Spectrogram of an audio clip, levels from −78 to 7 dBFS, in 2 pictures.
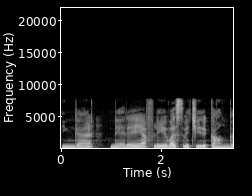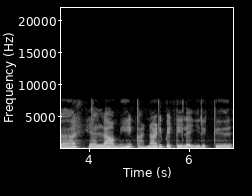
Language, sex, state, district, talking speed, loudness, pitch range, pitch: Tamil, female, Tamil Nadu, Nilgiris, 70 wpm, -16 LUFS, 170-225 Hz, 190 Hz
